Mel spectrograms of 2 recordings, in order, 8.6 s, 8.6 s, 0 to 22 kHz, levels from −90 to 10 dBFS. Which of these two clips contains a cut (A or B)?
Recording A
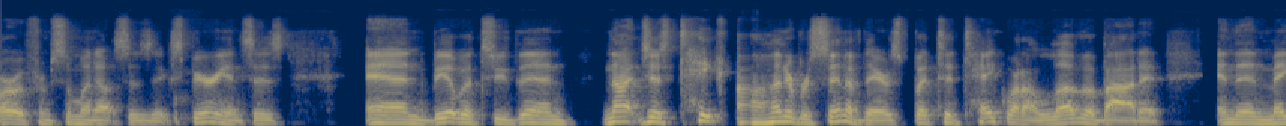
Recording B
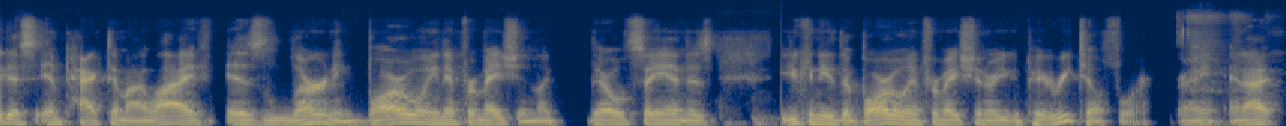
B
